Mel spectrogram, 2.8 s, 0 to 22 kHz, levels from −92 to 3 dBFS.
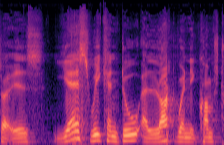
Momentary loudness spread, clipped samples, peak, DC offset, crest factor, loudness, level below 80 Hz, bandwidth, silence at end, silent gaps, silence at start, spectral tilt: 8 LU; under 0.1%; -10 dBFS; under 0.1%; 12 dB; -22 LUFS; -56 dBFS; 18.5 kHz; 0 s; none; 0 s; -4.5 dB/octave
